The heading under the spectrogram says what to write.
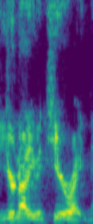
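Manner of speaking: ordinary talk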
